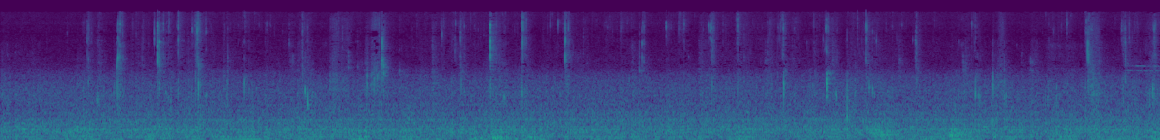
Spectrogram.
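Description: Close-up eating sounds: a person chewing soft fried paneer fritter (chhanar bora) and rice, with frequent short wet mouth clicks and smacks.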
